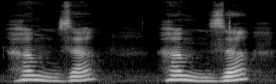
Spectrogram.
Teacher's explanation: حمزہ بھی حروف حلقی میں سے ہے اور حلق کے آخری حصے یعنی نیچے والے حصے سے ادا ہوتا ہے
